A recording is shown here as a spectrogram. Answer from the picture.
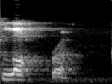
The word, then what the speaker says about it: Loughborough: Loughborough? – That's Loughborough.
